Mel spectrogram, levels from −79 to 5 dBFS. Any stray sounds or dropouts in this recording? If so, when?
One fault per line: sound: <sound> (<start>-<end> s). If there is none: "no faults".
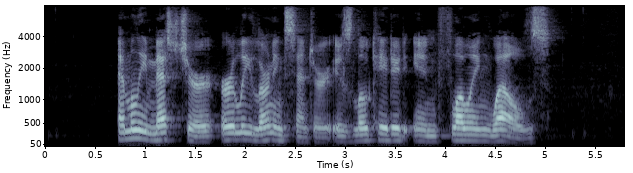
no faults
